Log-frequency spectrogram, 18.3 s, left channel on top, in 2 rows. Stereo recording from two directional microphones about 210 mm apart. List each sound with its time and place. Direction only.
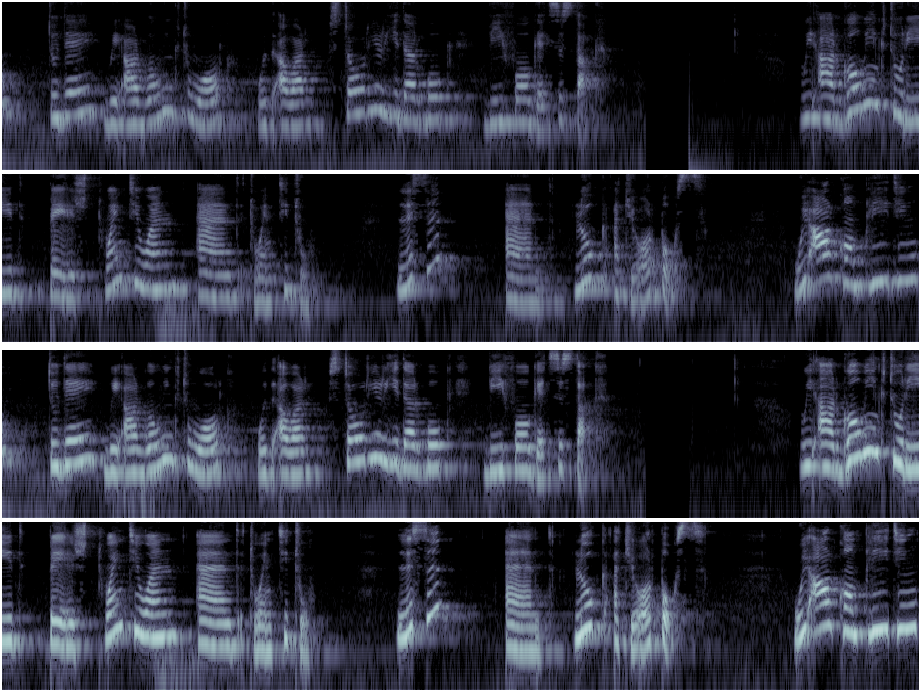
0.5 s a woman's voice: 10° right (ahead or behind)
8.0 s speech: 20° right (ahead or behind)
17.1 s speech: 25° right (ahead or behind)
